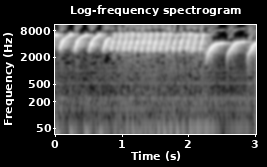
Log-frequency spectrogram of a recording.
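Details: Canary singing during song training in Indonesia: sweeping rising-falling whistled notes lead into a rapid, high, rhythmic rolling trill, ending with more loud upward-swept whistles.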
